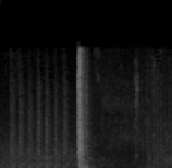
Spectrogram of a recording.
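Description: A loud rocket launch booms once.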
